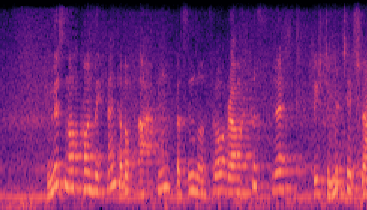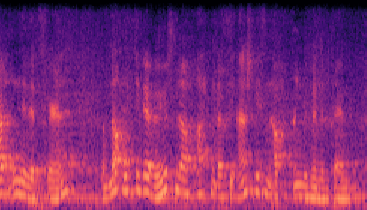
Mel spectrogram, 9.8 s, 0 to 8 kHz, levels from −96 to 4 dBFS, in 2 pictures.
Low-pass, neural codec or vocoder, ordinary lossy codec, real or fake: 7.2 kHz; codec, 16 kHz, 1 kbps, X-Codec, HuBERT features, trained on balanced general audio; Opus, 32 kbps; fake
